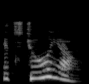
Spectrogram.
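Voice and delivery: high, ringing excited call; girl's yell. A narrator's reading. Girl announcing herself to gorilla, yelling high. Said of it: "the girl yells".

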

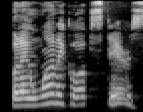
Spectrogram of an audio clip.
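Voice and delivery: put-on high, loud girlish plea; protesting serving girl. A narrator's reading. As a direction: plead loudly as a thwarted girl. Mig protests being kept below.

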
